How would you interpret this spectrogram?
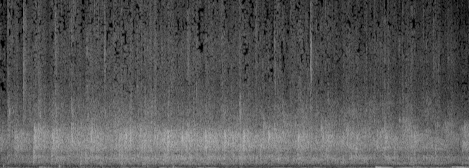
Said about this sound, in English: So let's give a warm welcome and applause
